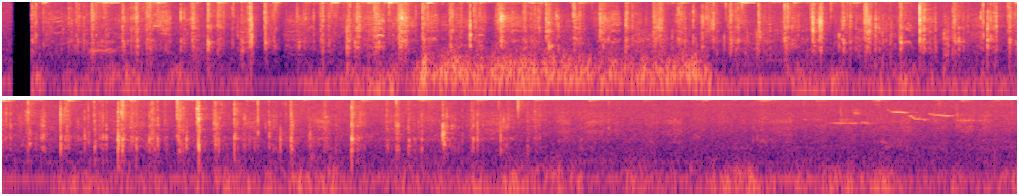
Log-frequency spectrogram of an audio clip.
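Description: Hoofbeats of a bay racking horse moving off under saddle on a gravel drive, a quick, steady run of sharp clip-clops. A low rumble runs under them for about two seconds early in the sequence.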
